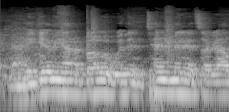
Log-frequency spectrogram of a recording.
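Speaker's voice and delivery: normal talking voice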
